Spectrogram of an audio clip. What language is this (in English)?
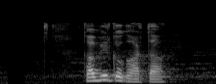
Nepali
